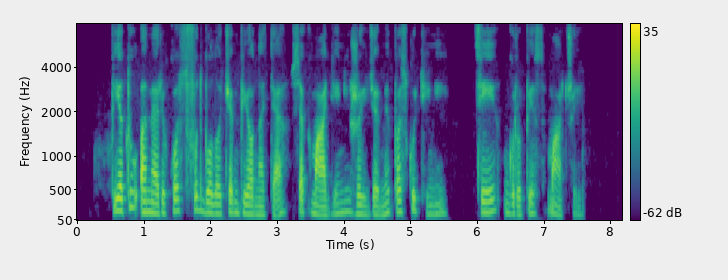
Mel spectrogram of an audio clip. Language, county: Lithuanian, Vilnius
